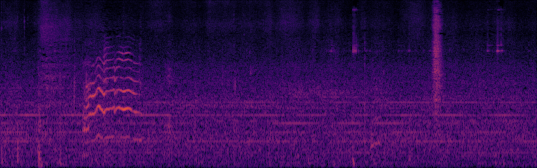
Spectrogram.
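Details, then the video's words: Tuxedo cat meowing during play: one short, slightly wavering meow early on, then quiet room tone broken by soft taps and one sharp click. "Tuxedo cat Becca meowing away during play"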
